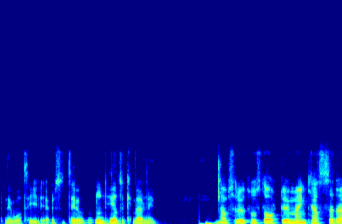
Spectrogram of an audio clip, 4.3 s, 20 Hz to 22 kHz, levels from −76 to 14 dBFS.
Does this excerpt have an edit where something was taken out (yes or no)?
yes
